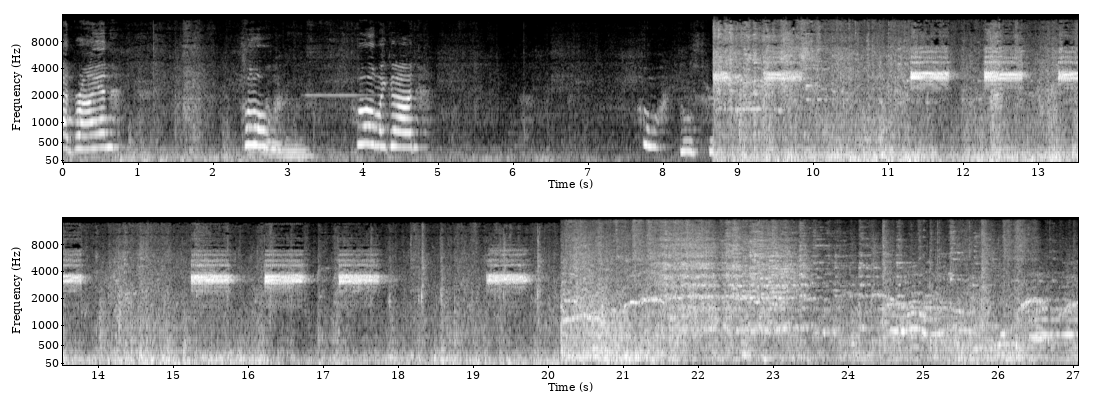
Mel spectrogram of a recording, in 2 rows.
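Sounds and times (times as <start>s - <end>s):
background clatter: 0.0s - 7.7s, 8.6s - 27.0s
smoke alarm beeping: 3.2s - 4.1s, 11.2s - 14.0s, 15.2s - 18.1s, 19.2s - 20.1s.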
